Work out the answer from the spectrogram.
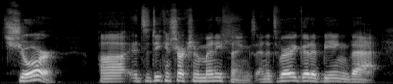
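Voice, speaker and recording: Male co-host; teasing, loud in arguments, lively intonation. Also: on the high side, fairly quick. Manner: teasing, laughs often, argues loudly. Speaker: podcast co-host. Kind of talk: casual banter.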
